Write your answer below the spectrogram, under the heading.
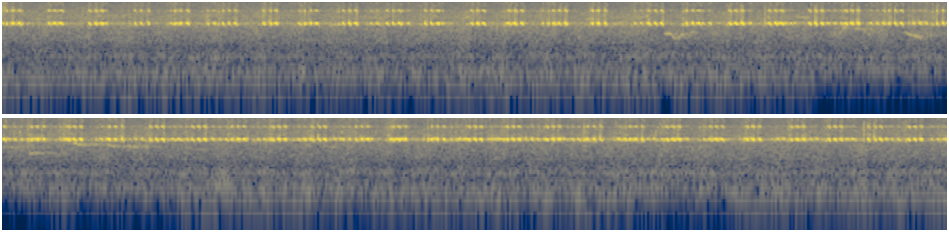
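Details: High pulsed buzzing of grasshoppers in a flowery meadow, steady rapid chirps with a bright overtone, and a few faint higher chirps from another insect or bird partway through.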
